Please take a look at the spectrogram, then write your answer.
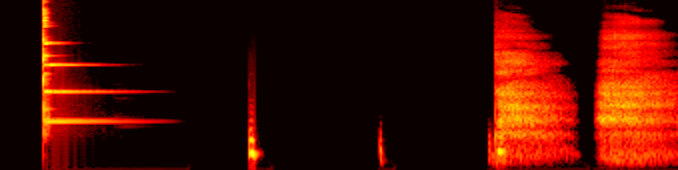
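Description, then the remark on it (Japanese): Two glasses of alcohol clink once in a toast with a bright, ringing chime that fades over about a second, followed by a couple of faint soft sounds and then two breathy exhales. “まずは乾杯しようか。”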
